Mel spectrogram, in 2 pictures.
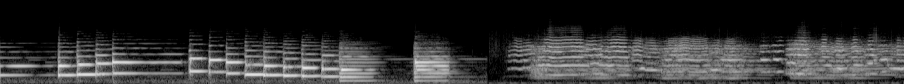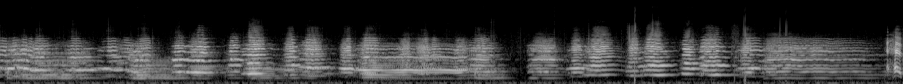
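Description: A short keyboard jingle over the first few seconds, then, after a brief gap about five seconds in, the orchestral introduction of an Edison Blue Amberol cylinder record played back, with a steady low hum under it, leading into the vocal.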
